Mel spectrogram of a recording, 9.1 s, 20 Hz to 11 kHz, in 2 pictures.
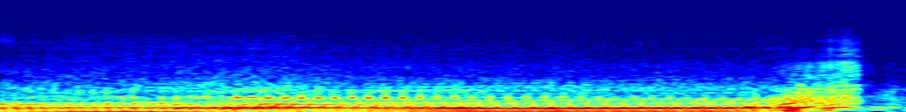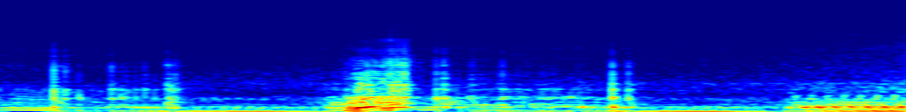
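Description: Range Rover Sport's supercharged V8 running just after start-up, heard at the exhaust tips, blipped twice: a short rev about four seconds in and another about six and a half seconds in, settling back to idle between them.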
